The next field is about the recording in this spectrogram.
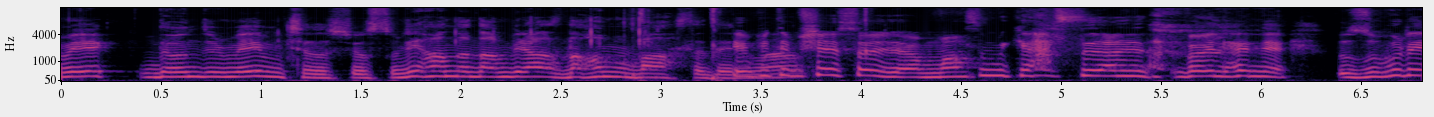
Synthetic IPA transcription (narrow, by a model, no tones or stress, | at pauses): mejɛd̪ønd̪yɾmejɛmit͡ʃʰalˠɯʃɯjo̞sunɾiɦand̪ˠad̪anbiɾazd̪aɦamubahse̞d̪eɛbiɛbiʃe̞jsøjʲed͡ʒamːahsumicʰast̪ihanɪbøjlʲɛɦanɪ | zuɦuɾe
